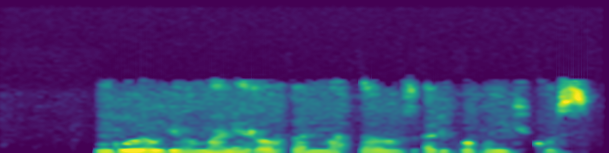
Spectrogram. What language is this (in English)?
Swahili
